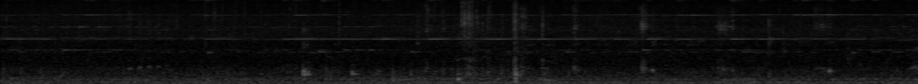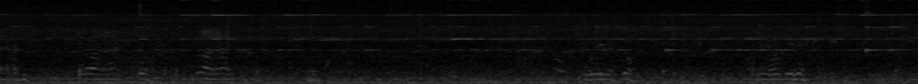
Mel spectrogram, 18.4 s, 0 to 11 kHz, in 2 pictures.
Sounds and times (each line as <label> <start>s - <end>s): Sheppard and his goats 0.0s - 18.3s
